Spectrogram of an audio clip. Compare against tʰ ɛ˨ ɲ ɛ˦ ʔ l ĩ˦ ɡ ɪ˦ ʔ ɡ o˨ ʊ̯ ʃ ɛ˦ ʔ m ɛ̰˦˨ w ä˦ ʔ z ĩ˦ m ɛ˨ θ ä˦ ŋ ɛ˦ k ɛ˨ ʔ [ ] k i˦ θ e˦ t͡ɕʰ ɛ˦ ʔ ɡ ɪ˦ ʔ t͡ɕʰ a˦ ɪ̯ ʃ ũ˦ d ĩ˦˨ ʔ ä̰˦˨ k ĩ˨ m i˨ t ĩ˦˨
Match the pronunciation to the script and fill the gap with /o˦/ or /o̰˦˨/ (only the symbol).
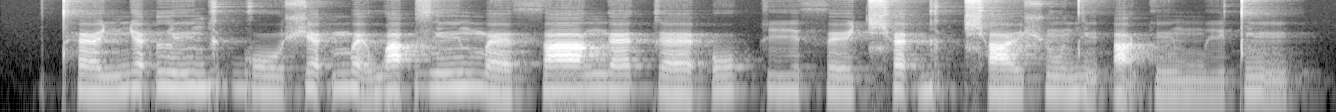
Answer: o˦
